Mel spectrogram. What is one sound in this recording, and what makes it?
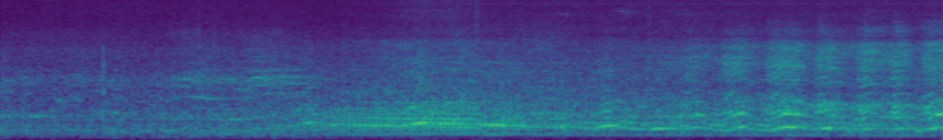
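Another rally car engine revs loudly as it approaches.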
